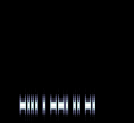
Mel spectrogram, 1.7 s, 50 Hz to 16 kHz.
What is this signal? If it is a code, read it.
Morse code, heard as a keyed tone, about 50 wpm, 600 Hz. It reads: BEGIN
